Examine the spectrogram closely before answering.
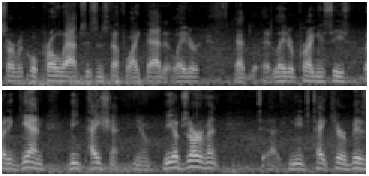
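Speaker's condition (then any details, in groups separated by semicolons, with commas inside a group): No condition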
